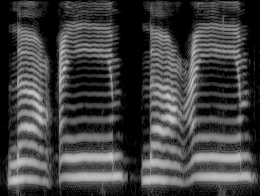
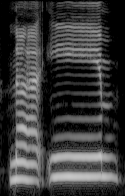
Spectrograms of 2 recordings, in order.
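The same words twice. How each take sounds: First: NAIM with ain squeezed mid-throat before IM; strong ain. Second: NAIM with a plain break, no throat squeeze; weak ain. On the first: Shown as a demonstration. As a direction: press firmly between NA and IM in NAIM. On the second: Retold or imitated. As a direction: imitate the student's slack ain in NAIM. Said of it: "Kurang kuat".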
